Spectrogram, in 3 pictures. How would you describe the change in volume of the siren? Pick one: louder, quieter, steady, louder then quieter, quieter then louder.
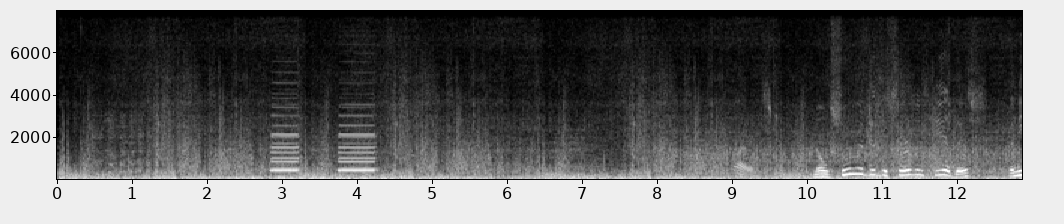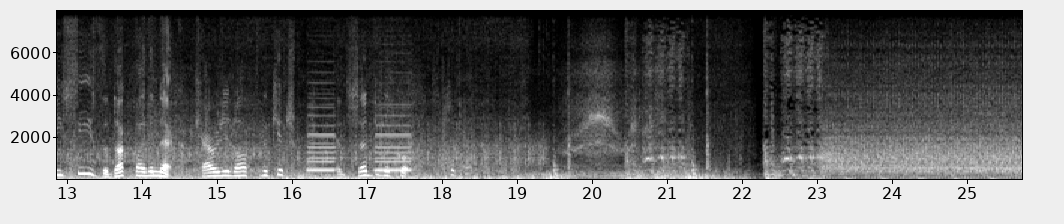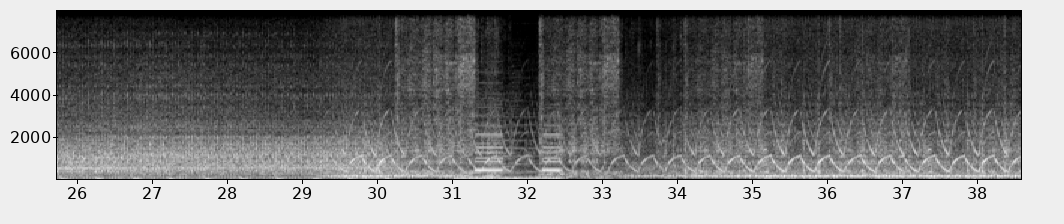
quieter then louder.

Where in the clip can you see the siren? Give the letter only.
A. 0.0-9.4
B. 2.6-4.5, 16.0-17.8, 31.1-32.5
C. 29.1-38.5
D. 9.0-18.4
C.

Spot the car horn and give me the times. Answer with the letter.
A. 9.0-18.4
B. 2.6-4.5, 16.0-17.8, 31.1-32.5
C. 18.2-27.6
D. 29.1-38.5
B.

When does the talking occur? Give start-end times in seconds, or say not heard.
9.0-18.4.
